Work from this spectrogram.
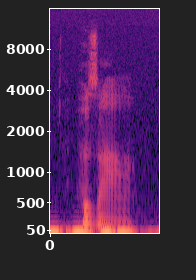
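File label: "huzzah", British English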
